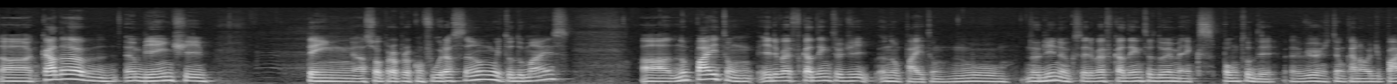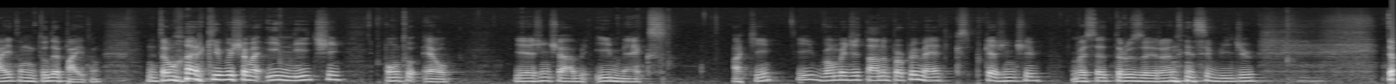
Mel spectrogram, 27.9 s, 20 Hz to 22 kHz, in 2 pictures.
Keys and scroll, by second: 6.9 ctrl+l, 7.2-8.4 typing, 10.9 typing, 11.1 Tab, 16.2-20.9 typing, 18.6 Home, 21.4 End, 26.9 Return.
